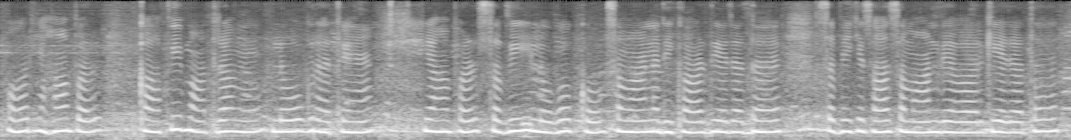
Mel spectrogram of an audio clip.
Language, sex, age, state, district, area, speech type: Urdu, female, 18-30, Uttar Pradesh, Gautam Buddha Nagar, rural, spontaneous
